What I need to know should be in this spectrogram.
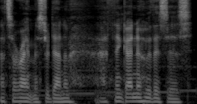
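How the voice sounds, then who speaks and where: A fairly low-pitched young man, played by an actor, starstruck and eager to please. He speaks politely and earnestly in long admiring sentences, as in an audio drama, with faint music underneath. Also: flat delivery, quick pace, lightly acted. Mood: polite admiration. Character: eager, starstruck young actor gushing over his idol.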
